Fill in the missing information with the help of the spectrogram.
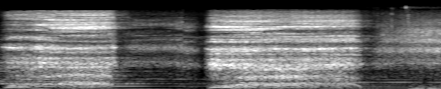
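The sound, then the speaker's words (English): Loud rasping and hissing from a female creature, with guttural growls that swell in two long harsh bursts separated by a brief quieter breathy pause, then rise again at the end. “That was when the sounds came forth rasping, hissing, guttural, savage.”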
